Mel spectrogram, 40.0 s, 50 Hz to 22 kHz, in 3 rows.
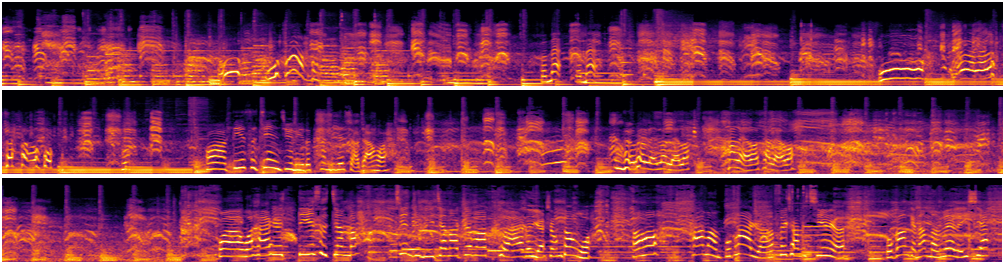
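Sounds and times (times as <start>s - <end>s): gulls calling harshly: 0.0s - 40.0s
music with low sustained chords: 0.0s - 40.0s
background music with beat: 0.1s - 7.2s.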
